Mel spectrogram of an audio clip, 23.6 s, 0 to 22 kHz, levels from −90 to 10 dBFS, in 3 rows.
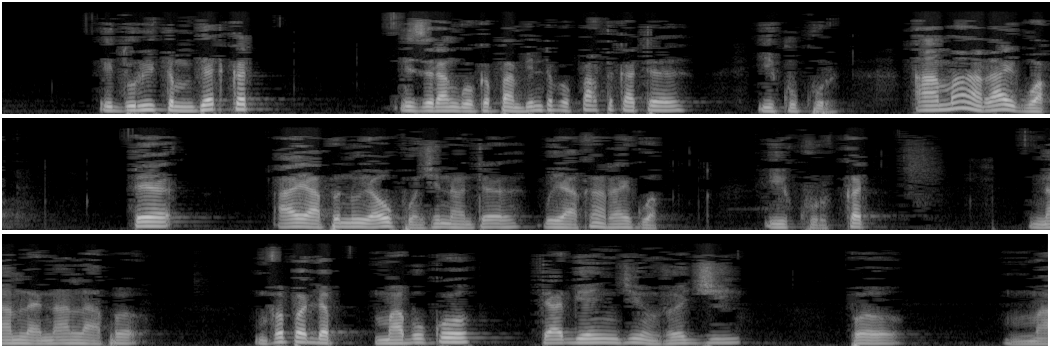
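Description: A speech recording carries heavy transform-codec damage throughout, likely WMA compression, with quantisation noise smearing around syllables into a ringing, washy hiss that swells with the signal, as expected near 24 kbps. A spectrogram shows a hard ceiling at 15.4 kHz, patchy gaps where weak components vanish, and blurred energy around onsets.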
